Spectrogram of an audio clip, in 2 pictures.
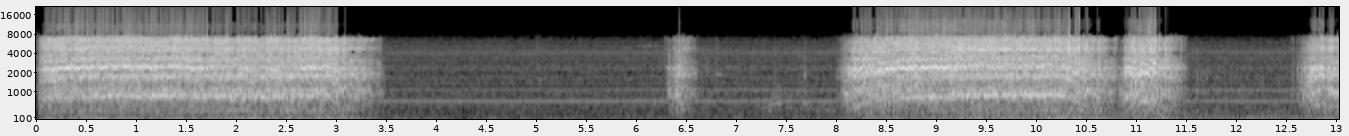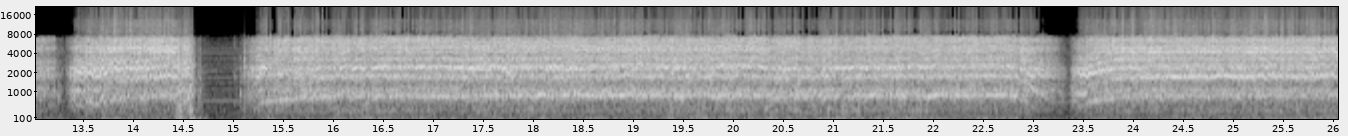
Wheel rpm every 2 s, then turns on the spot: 210, 110, 0, 10, 170, 90, 40, 130, 220, 230, 230, 160, 220.
none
